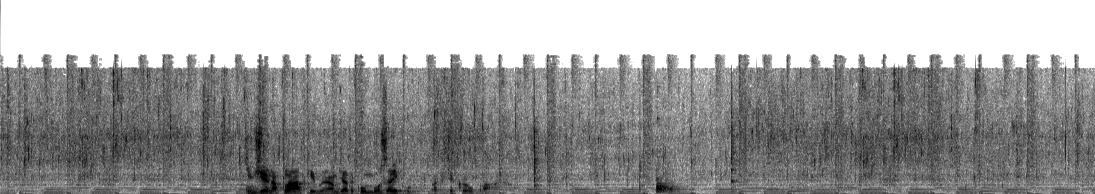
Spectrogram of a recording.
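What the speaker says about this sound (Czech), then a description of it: "Takže dáme spěnit cibulku." Sliced onion gently sautéing in hot lard inside an electric pressure cooker, a steady soft sizzle with stirring scrapes as a person talks over it.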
